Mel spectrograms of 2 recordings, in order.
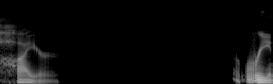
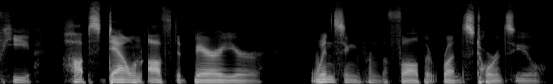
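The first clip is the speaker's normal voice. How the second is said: ordinary delivery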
